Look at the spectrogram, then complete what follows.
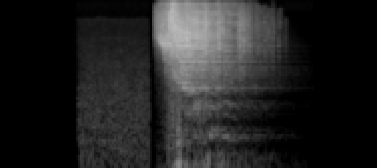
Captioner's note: zap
